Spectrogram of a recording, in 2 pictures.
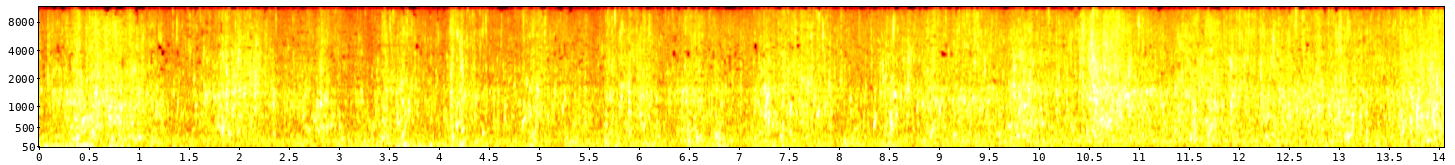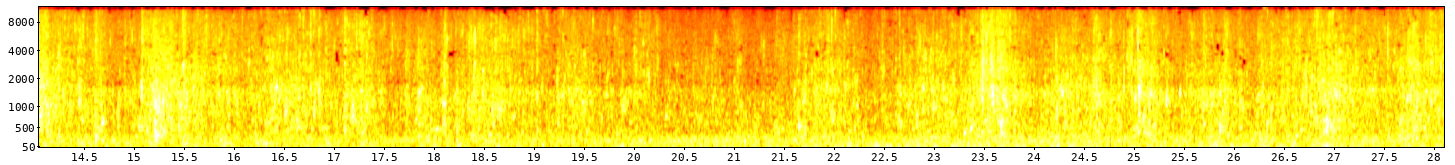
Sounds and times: Water Lap 0:00.0 - 0:28.1

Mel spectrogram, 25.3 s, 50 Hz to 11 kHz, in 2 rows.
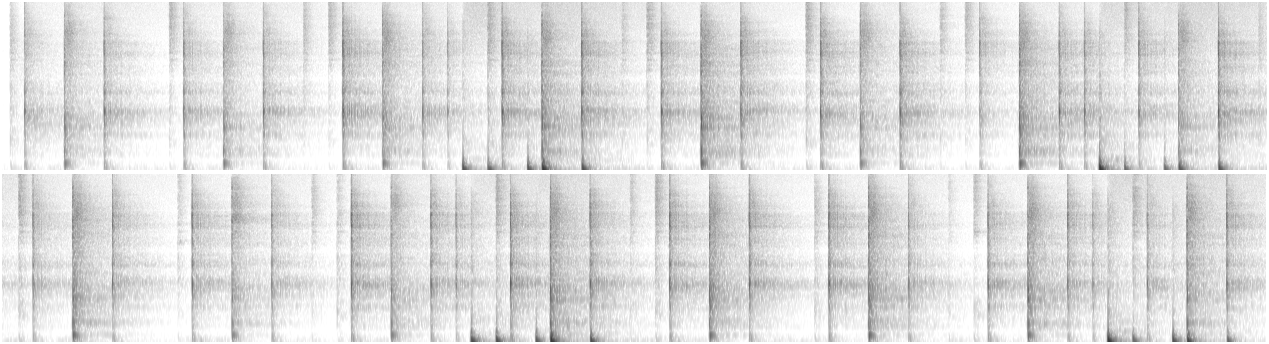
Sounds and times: Live Studio Drums 0:00.0 - 0:25.2

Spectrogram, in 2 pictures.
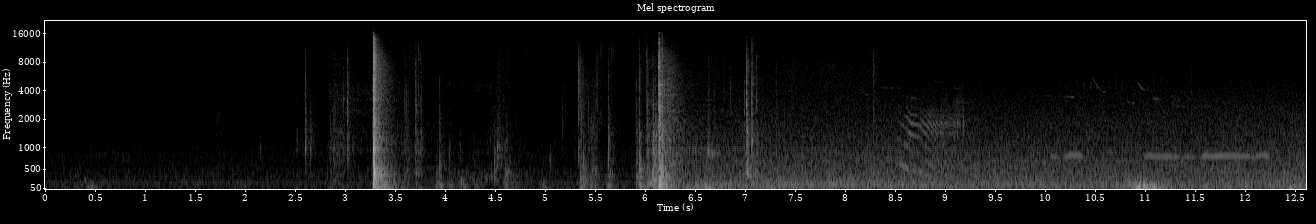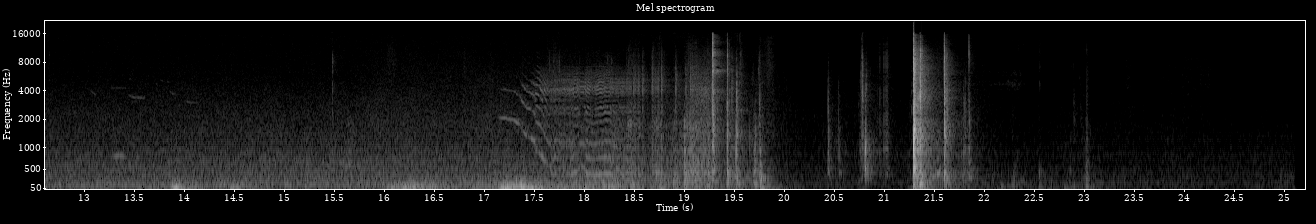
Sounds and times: wind 0:00.0 - 0:25.1
closing and locking the door 0:02.9 - 0:03.8
closing and locking the door 0:05.3 - 0:07.2
opening the door 0:05.4 - 0:07.2
unlocking door and deadbolt 0:05.4 - 0:07.2
birds outside 0:06.4 - 0:16.0
creak 0:08.4 - 0:09.2
opening the door 0:08.4 - 0:09.2
creak 0:17.2 - 0:19.8
closing and locking the door 0:17.2 - 0:19.9
opening the door 0:17.2 - 0:19.9
unlocking door and deadbolt 0:17.6 - 0:19.8
unlocking door and deadbolt 0:20.7 - 0:21.9
closing and locking the door 0:20.8 - 0:21.9

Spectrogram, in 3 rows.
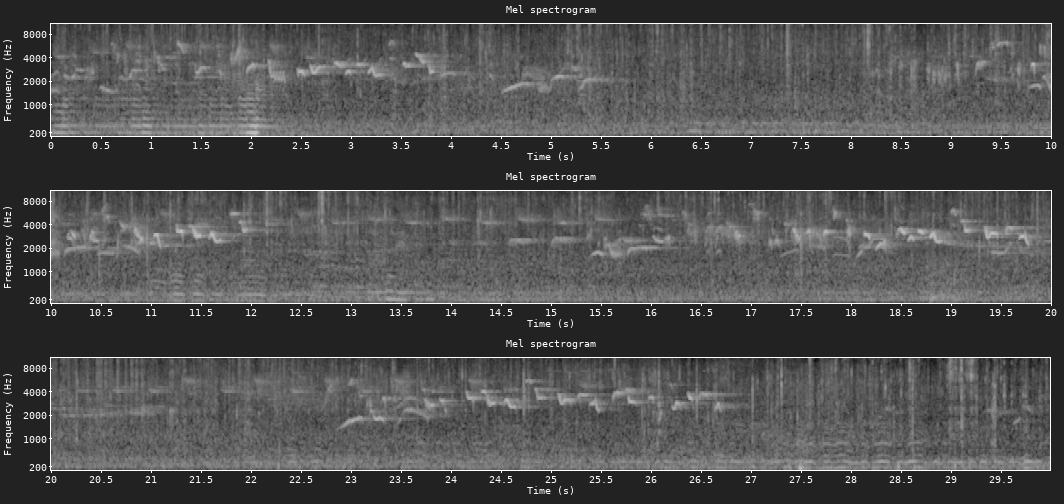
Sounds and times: Red Wood Ant Rustle Crawl 0:00.0 - 0:29.9

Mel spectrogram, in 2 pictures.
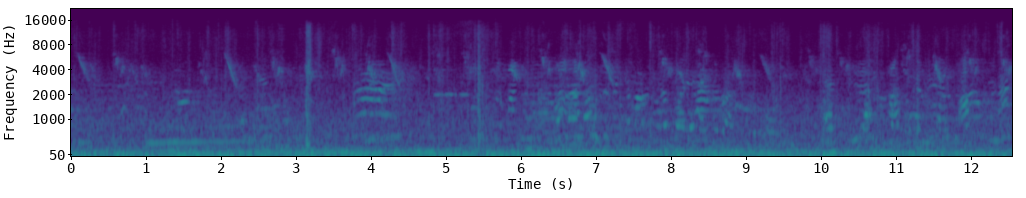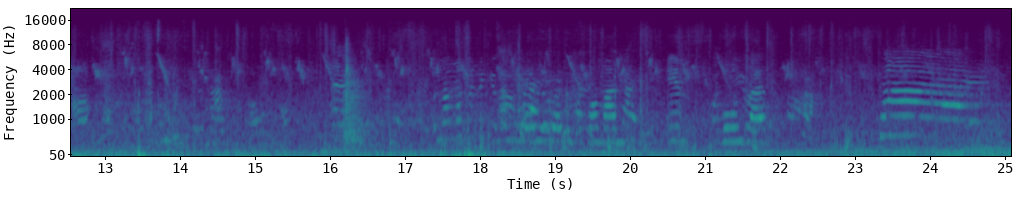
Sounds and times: walk 0:00.0 - 0:25.0

